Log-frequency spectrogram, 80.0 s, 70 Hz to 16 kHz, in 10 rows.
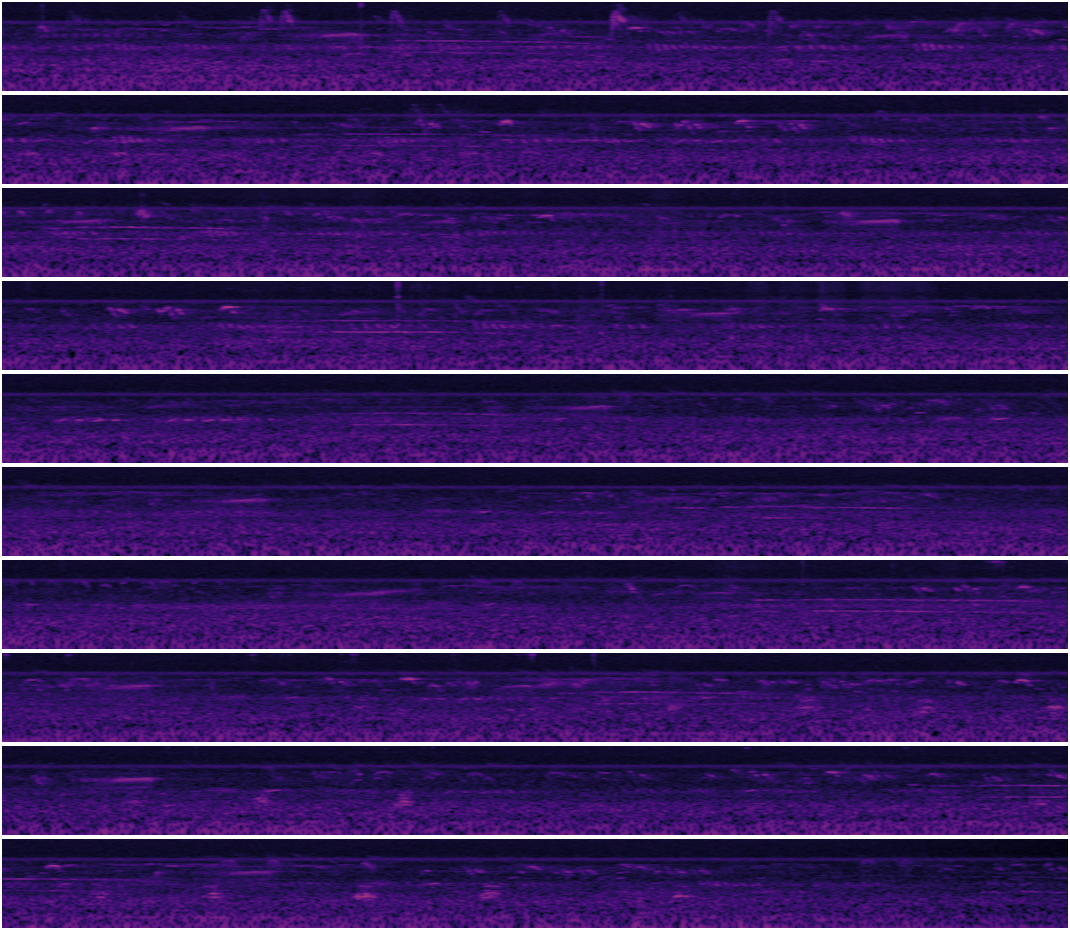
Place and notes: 種瓜路, 桃米里 Puli Township - In the morning
Birds called, Chicken sounds
Zoom H2n MS+XY
6 May 2016, ~06:00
